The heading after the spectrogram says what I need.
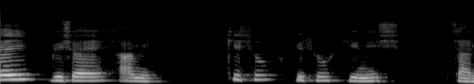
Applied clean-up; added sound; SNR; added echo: none; none; none; none.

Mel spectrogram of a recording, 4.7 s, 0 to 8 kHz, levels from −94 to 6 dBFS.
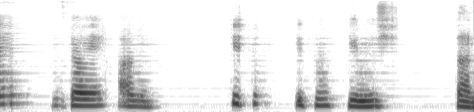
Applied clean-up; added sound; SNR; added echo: neural mask model DeepFilterNet 3.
